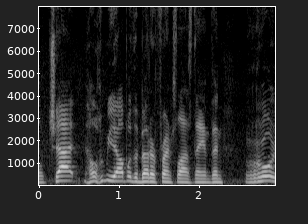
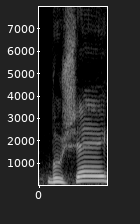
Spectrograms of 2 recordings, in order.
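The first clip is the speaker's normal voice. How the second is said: normal talking voice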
